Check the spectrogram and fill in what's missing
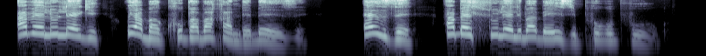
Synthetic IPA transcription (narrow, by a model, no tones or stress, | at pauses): aβeluleɣi | ujaβakʰupʰaβaxambʱɛβɛːzɛ | ɛnd͡zʱɛ | aβeɬuleliβaβɛizipʰuɣupʰuːɣɔ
